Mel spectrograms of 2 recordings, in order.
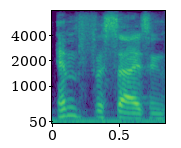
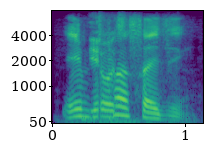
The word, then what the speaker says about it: emphasizing: word here is empha emphasizing so the ph is an f emphasizing precising impulse impressionizing emphasizing there you go the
